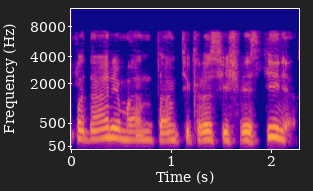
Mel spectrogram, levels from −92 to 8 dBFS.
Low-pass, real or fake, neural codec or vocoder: 7.2 kHz; fake; codec, 16 kHz, 16 kbps, FreqCodec, larger model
